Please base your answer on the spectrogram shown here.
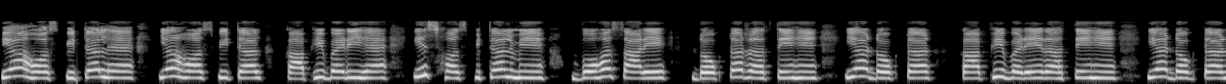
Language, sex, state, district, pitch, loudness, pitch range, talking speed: Hindi, female, Bihar, Saran, 300 Hz, -12 LUFS, 290-320 Hz, 120 wpm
